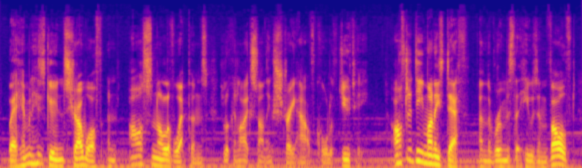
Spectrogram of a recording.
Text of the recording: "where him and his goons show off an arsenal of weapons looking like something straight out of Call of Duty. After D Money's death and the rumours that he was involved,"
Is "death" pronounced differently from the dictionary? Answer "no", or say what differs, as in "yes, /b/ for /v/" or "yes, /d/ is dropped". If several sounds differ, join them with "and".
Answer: no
